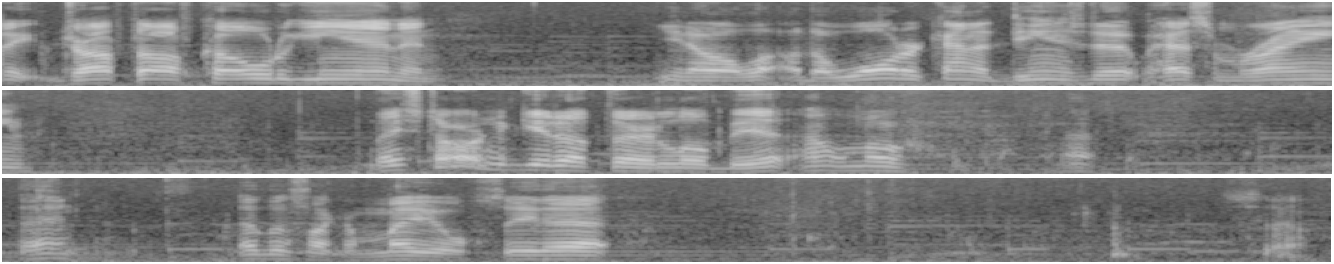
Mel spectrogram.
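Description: A young man with a drawl, casually rambling about bass fishing from his boat on a lake. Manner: drawling, rambling, talks to the fish. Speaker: fishing channel host. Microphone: camera mounted on the boat.

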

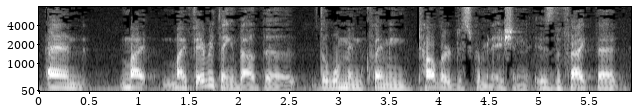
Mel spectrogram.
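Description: A thirty-year-old man on a talk-show panel, speaking through a lapel mic in a studio. He jokes freely and often stumbles and restarts his sentences. His pitch sits in an ordinary middle range. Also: normal speed, slight background noise. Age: 30s. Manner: joking, stumbles over words. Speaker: panel guest, journalist. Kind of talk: casual panel banter.

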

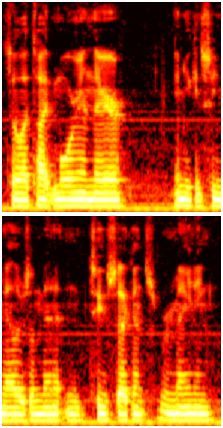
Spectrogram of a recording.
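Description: A man giving a casual, unhurried tutorial narration, explaining a hobby software program step by step in plain terms. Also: sits low, completely flat delivery. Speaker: amateur radio hobbyist presenting a software walkthrough.

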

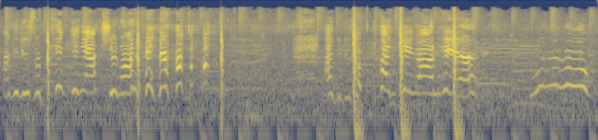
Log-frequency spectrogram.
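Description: A woman in her thirties vlogging excitedly on an outdoor beach, squealing, giggling and whooping often. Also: extremely high pitch, takes it slowly. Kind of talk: excited travel vlog. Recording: loud background music.

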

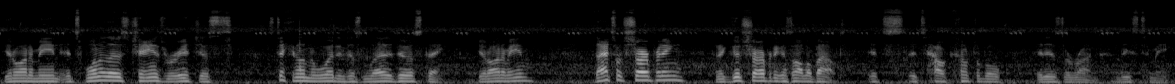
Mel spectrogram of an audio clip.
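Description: A man in his forties talks casually to a phone camera held close, out of doors, his voice at an ordinary middle pitch. He explains things in a chatty way and keeps checking in with the listener. Faint insects chirp in the background. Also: fast talker, noisy background. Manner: chatty, keeps asking "you know what I mean?". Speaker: chainsaw channel host. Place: outdoors by trees, at a picnic table. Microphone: phone camera close up at arm's length.

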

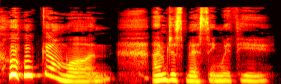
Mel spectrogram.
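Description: A woman with an Australian accent playing a caring, teasing young student best friend in a roleplay audio, soft and breathy. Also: on the high side, dry recording, clean studio sound, heavily acted. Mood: playful. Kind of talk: roleplay audio acting, intimate and softly spoken.

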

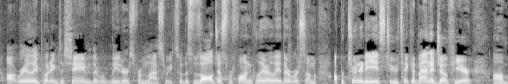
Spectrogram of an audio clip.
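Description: A man lecturing in a large hall, giving chatty announcements with frequent ums and uhs. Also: mid-range voice. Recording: long hall reverb.

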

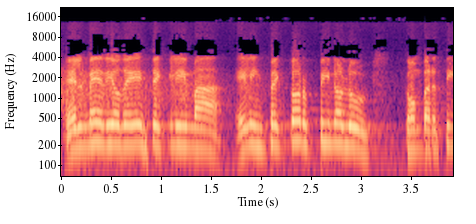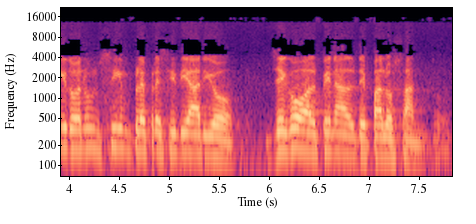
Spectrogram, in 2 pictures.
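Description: A man's voice: fairly high pitch, a little slow. A man narrating a comic radio play with a dramatic storyteller delivery. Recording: tinny lo-fi radio recording.

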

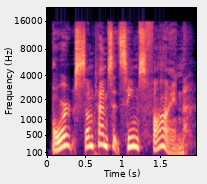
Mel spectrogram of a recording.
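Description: A man narrating first-person fiction from a script in a wry, measured storytelling manner. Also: high-pitched, huge pitch swings, fairly bright tone, no echo, clean studio sound. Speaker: audiobook narrator.

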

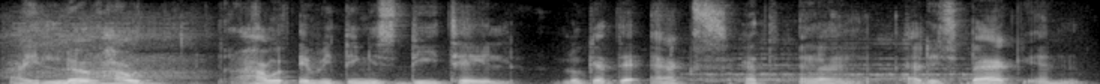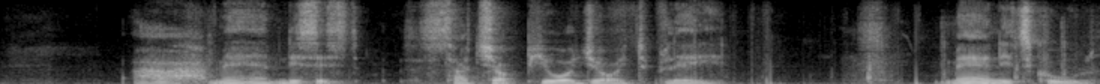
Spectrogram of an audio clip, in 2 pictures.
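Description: A man from Sweden with a Swedish accent, casually commenting on a mobile game he is playing in halting, enthusiastic English full of fillers. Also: deep voice, steady tone, vocal fry. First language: Swedish or Hungarian. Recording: loud background noise.

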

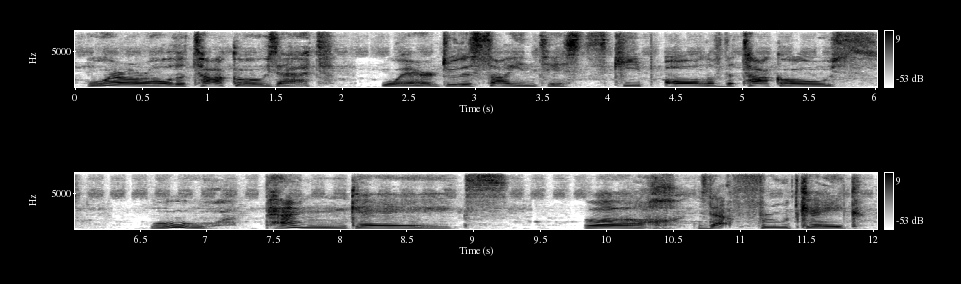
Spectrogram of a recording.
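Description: A woman's voice: mid-range voice, vocal fry, darkish tone, breathy edge, full character voice. A woman voicing a laid-back, affectionate young male villain boyfriend in a game roleplay. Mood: grumbling. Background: music.

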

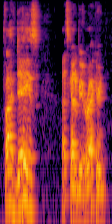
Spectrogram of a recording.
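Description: A man's voice: medium pitch, expressive, normal speed, soft background music, close to an everyday voice. A man playing a curious, nervy young drifter in a sci-fi audio drama, talking casually.

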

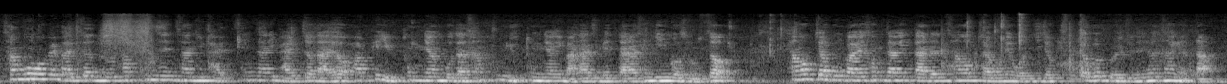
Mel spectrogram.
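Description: A man reading a passage aloud in a classroom at a steady pace, stumbling over a word now and then. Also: fairly high pitch, a little fast. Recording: very echoey room, far off, with hiss.

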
